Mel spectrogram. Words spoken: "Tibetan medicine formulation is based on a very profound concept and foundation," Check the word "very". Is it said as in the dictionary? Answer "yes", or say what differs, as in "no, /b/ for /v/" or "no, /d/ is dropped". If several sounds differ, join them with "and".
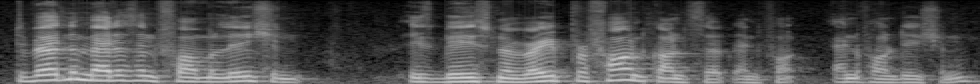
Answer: yes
